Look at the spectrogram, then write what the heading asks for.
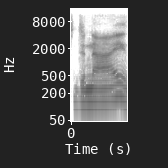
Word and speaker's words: Danay: am pronouncing it right it's deny like uh like what a judge might do is deny it yes that is correct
